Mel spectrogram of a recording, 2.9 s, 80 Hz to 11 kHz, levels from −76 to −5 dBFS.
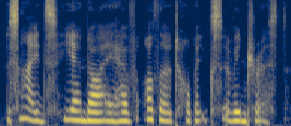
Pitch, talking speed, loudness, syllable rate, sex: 230 Hz, 185 wpm, -18 LUFS, 5.5 syllables/s, female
